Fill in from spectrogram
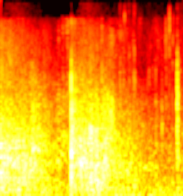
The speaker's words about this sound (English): It sounds like gunshots.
